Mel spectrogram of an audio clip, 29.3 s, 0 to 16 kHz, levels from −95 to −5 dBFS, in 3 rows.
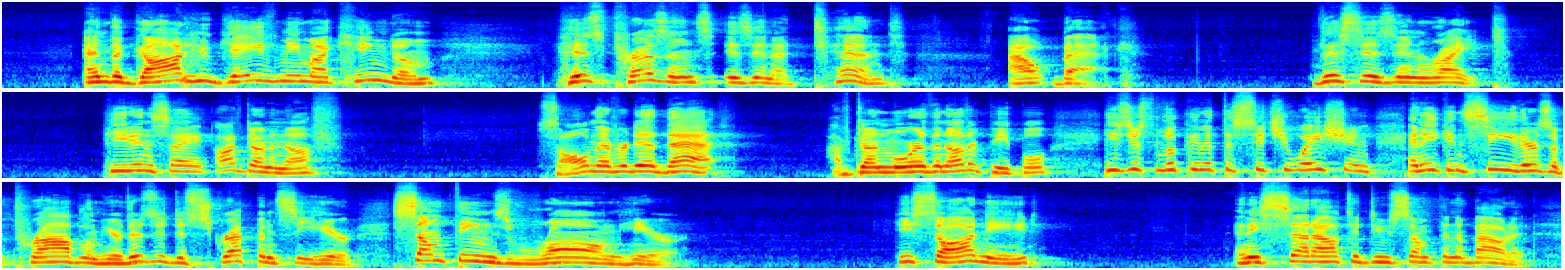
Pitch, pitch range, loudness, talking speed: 175 Hz, 130-210 Hz, -23 LUFS, 145 wpm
